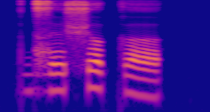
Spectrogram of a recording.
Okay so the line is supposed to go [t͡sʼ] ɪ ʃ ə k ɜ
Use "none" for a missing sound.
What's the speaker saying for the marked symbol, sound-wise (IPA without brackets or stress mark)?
d͡z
